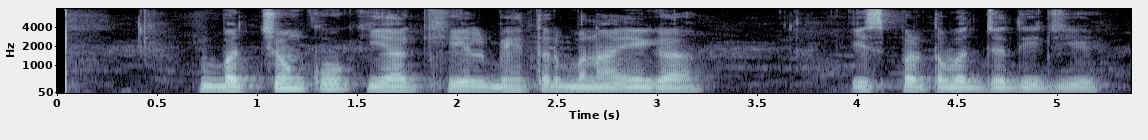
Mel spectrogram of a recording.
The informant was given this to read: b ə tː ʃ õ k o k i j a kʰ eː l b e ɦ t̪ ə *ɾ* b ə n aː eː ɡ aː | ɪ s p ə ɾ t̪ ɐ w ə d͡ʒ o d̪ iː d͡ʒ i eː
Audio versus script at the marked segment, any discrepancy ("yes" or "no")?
no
